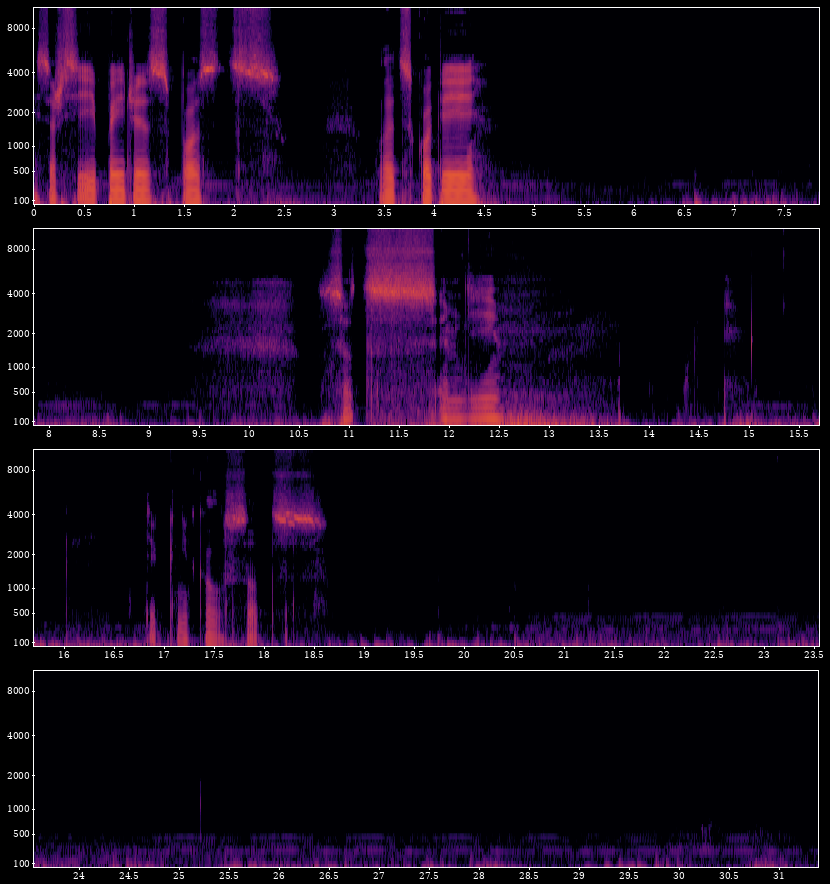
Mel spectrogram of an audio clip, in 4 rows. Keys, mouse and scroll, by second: 2.3 ctrl+f, 3.5 shift+c, 12.0 shift+c, 12.7 Return, 13.6 ctrl+e, 14.3 alt+b, 14.5 alt+b, 14.9 alt+f, 15.2-17.4 typing, 17.5 ctrl+n, 17.7 ctrl+n, 18.9 ctrl+p, 19.9 ctrl+e, 20.1 alt+b, 20.4-21.4 typing, 21.5 ctrl+n, 21.7 ctrl+n, 22.5 alt+b, 22.7 alt+b, 23.1 alt+d, 23.3 t, 24.5 ctrl+s, 25.5 super+b, 26.3 super+b, 27.4 super+b, 28.3 ctrl+k.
